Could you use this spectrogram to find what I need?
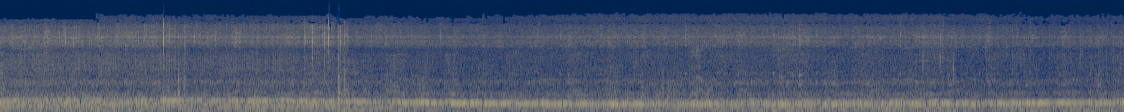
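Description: An electric bike motor whines steadily, shifting slightly in pitch.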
